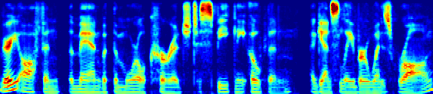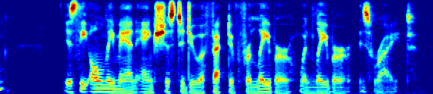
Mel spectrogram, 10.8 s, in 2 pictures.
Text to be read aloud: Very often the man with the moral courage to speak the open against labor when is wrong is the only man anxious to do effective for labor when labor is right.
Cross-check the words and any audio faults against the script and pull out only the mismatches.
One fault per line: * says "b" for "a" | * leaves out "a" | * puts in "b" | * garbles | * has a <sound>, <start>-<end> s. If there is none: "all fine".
all fine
